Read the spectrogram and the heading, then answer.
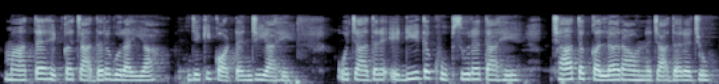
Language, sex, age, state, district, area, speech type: Sindhi, female, 30-45, Maharashtra, Thane, urban, spontaneous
